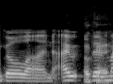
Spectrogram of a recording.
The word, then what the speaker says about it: Golaan: I say Aspen Golaan. My last name named after the Golan Heights in Israel. So there is technically a right way to say it, but there's a range. I would say there's an acceptable range.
